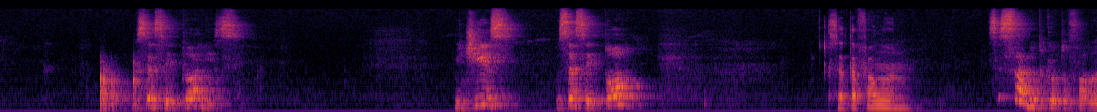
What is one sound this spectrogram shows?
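A woman speaks quietly and close by, in short bursts.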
